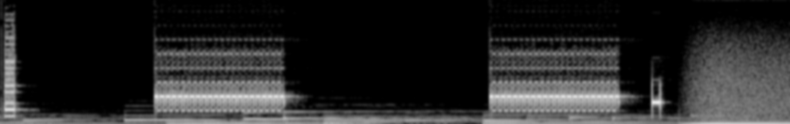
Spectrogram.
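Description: An old-fashioned mobile phone beeps through a short dialing sequence of key tones as a number is dialed, then two long, loud electronic ringing bursts sound, followed by a click and a burst of hiss at the end.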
